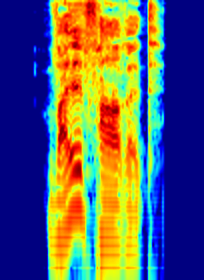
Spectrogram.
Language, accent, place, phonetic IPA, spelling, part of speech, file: German, Germany, Berlin, [ˈvalˌfaːʁət], wallfahret, verb, De-wallfahret.ogg
- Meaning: second-person plural subjunctive I of wallfahren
